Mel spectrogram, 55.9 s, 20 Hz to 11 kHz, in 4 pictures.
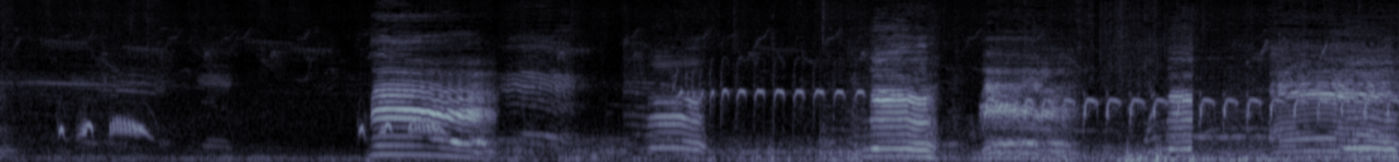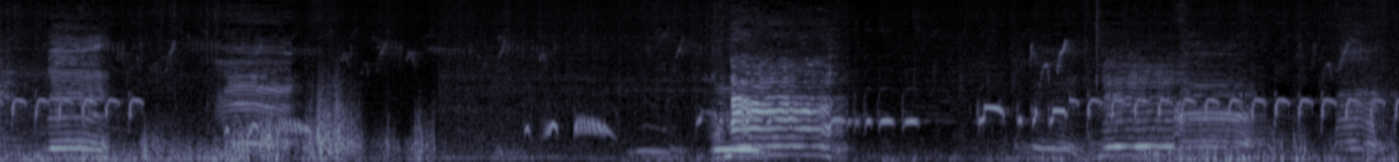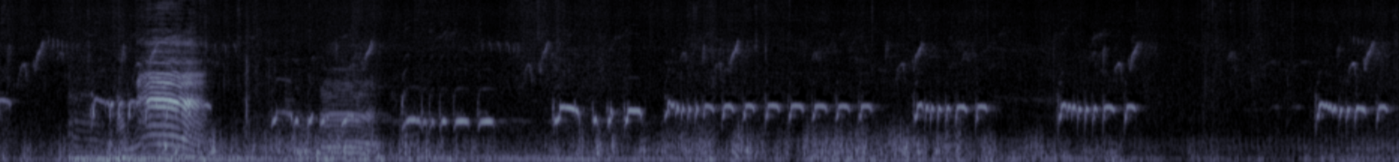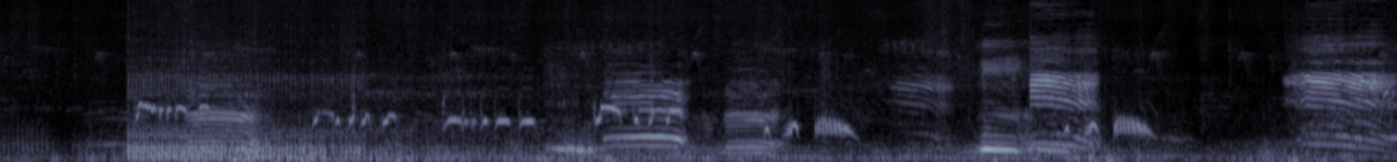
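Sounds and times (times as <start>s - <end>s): birds calling: 0.0s - 55.9s
cattle mooing: 3.7s - 7.1s, 8.6s - 10.8s, 11.6s - 15.2s, 16.2s - 17.0s, 20.4s - 22.5s, 25.0s - 26.5s, 28.7s - 30.1s, 42.9s - 44.6s, 47.4s - 49.8s, 50.9s - 53.0s, 54.8s - 55.9s.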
